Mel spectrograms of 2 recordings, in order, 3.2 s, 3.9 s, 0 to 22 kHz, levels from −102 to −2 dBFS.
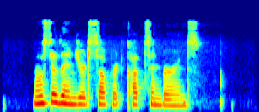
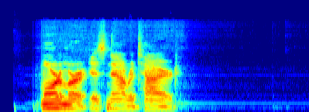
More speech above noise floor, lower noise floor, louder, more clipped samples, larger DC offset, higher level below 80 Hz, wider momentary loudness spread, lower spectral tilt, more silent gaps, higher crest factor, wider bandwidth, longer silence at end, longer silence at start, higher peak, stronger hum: second, 28 dB vs 61 dB; second, -49 dBFS vs -80 dBFS; about the same, -22 LUFS vs -20 LUFS; neither; neither; second, -70 dBFS vs -60 dBFS; first, 14 LU vs 11 LU; second, -5 dB/octave vs -7 dB/octave; neither; about the same, 18 dB vs 20 dB; about the same, 11.5 kHz vs 11 kHz; second, 0.75 s vs 1.65 s; about the same, 0.45 s vs 0.5 s; about the same, -4 dBFS vs -4 dBFS; neither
